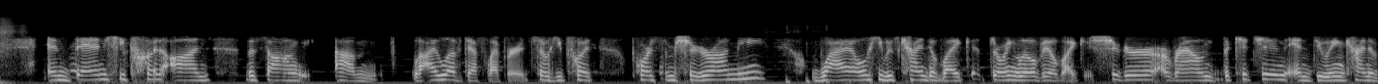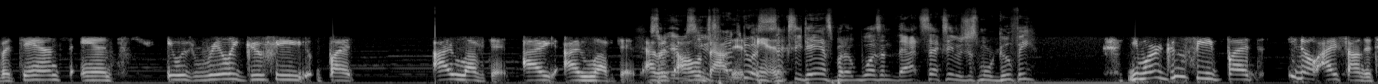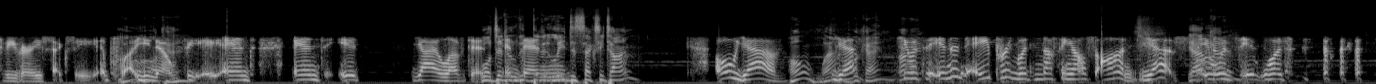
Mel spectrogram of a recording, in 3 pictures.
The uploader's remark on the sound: people call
